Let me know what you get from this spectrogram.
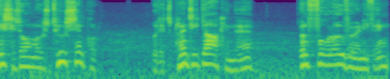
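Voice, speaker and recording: Gruff and fairly high-pitched, a man puts on a character voice at a fairly quick pace over clear background noise. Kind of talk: vintage crime-comic acting. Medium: audio drama. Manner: gruff, clipped tough-guy slang.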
